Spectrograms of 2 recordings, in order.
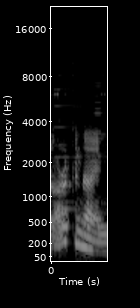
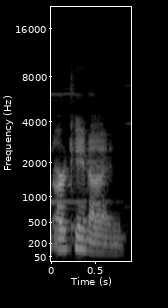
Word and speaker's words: Arcanine: now that's it's exciting an rk9 i don't know which way it's supposed to be pronounced despite playing these games since being a small child arcanine is like the way that everybody usually pronounces it but you know it's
